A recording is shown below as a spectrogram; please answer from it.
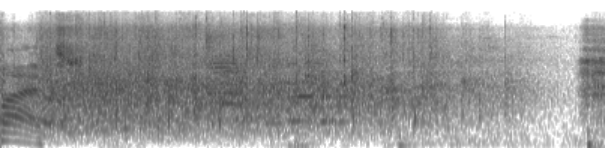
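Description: Audience applauding, the clapping fading away over the first three seconds or so. A short thump sounds near the end.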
